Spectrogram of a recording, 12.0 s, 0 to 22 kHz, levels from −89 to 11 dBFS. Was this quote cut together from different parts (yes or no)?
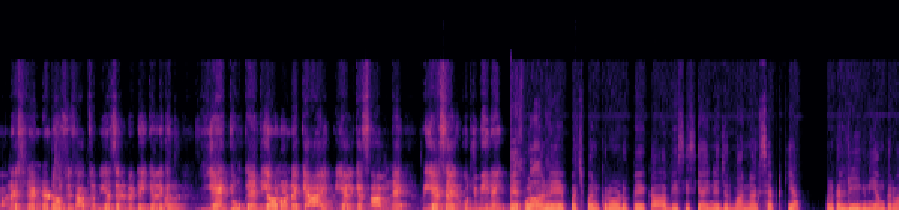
yes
